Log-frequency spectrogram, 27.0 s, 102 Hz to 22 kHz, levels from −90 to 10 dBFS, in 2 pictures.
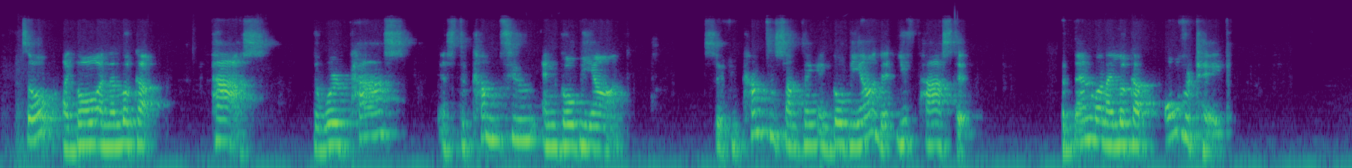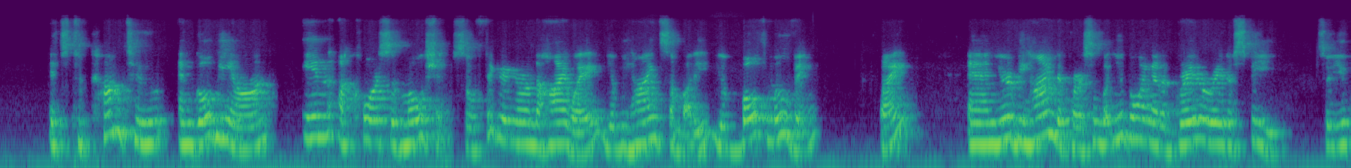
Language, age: English, 40-59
